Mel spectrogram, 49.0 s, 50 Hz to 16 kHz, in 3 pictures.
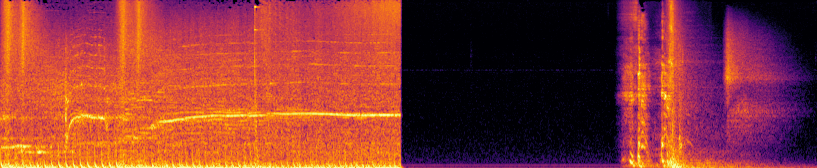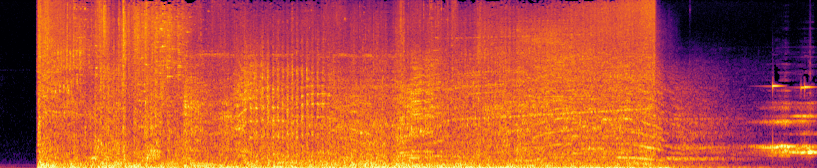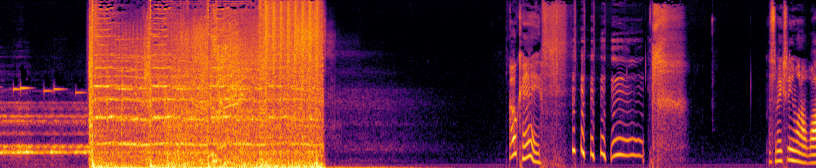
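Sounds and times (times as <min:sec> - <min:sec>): high-pitched ringing tone: 0:31.3 - 0:34.8.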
